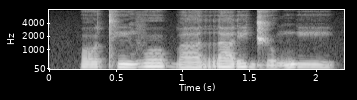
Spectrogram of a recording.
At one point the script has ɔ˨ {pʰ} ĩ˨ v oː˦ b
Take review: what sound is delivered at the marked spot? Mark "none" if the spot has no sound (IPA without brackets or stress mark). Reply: tʰ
